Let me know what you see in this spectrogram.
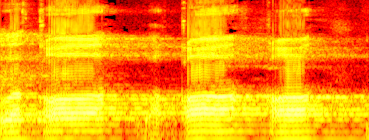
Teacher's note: واو فتح واو، قاف فتح قا، وقا، ومعلوم أن القاف هنا في أعلى درجات التفخيم لأنها مفتوحة وبعدها ألف. ألف سكون، ألف سكون مع مد طبيعي مع التفخيم لأن الألف جاء بعد حرف مفخم، والحرف يتبع ما قبله من حيث التفخيم والتركيك.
